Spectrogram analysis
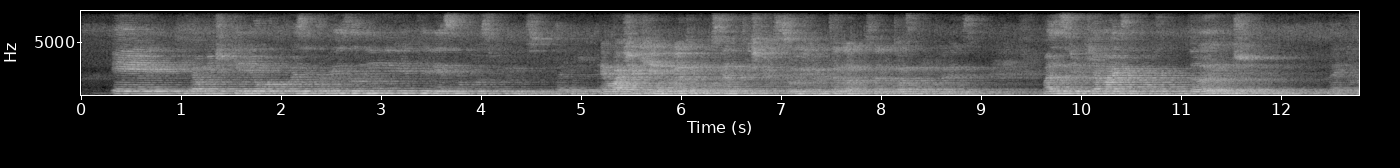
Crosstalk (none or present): none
